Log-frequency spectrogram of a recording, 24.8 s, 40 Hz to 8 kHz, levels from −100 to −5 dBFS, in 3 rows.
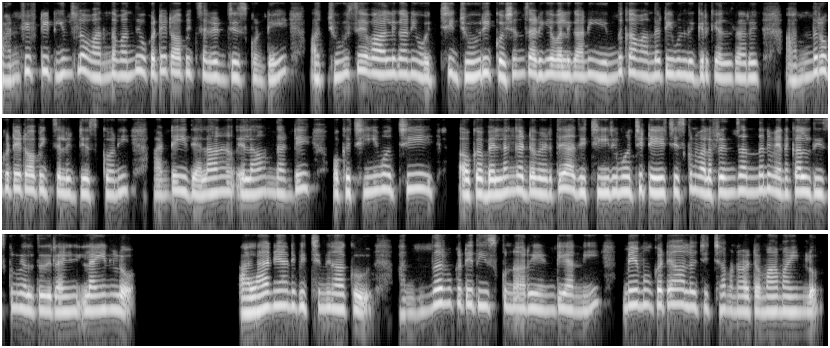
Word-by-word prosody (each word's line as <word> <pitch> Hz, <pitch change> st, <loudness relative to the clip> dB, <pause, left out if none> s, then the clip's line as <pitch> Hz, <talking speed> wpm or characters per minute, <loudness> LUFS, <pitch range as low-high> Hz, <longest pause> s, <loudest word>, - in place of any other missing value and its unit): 150 265 Hz, +9 st, -2 dB
టీమ్స్‌లో 275 Hz, +6 st, -1 dB
100 230 Hz, +2 st, -3 dB
మంది 255 Hz, +5 st, -2 dB
ఒకటే 275 Hz, +3 st, 0 dB
topic 280 Hz, -1 st, -3 dB
select 235 Hz, -4 st, -1 dB
చేసుకుంటే, 215 Hz, -2 st, -2 dB, 0.4 s
అది 210 Hz, -1 st, -2 dB
చూసే 270 Hz, +7 st, -1 dB
వాళ్ళు 265 Hz, 0 st, +3 dB
కాని, 265 Hz, -1 st, -1 dB
వచ్చి 225 Hz, +6 st, -5 dB
జ్యూరీ 255 Hz, +4 st, +3 dB
క్వెషన్స్ 270 Hz, +5 st, +1 dB
అడిగేవాళ్ళు 260 Hz, 0 st, +2 dB
కాని 250 Hz, +2 st, -2 dB, 0.2 s
ఎందుకు 285 Hz, +6 st, -3 dB
ఆహ్, 275 Hz, -, -2 dB
100 245 Hz, +1 st, -1 dB
టీముల 260 Hz, -1 st, 0 dB
దగ్గరికి 240 Hz, +1 st, -2 dB
వెళ్తారు? 225 Hz, 0 st, 0 dB, 0.4 s
అందరూ 235 Hz, +9 st, -1 dB
ఒకటే 285 Hz, 0 st, +2 dB
టాపిక్ 260 Hz, -2 st, -1 dB
సెలెక్ట్ 225 Hz, -2 st, 0 dB
చేసుకొని 225 Hz, +2 st, -2 dB, 0.3 s
అంటే 255 Hz, +5 st, -2 dB
ఇది 235 Hz, -, +1 dB
ఎలా 225 Hz, +1 st, +3 dB, 0.3 s
ఎలా 225 Hz, +1 st, +3 dB
ఉందంటే 235 Hz, +3 st, -2 dB, 0.4 s
ఒక -, -, -15 dB, 0.2 s
చీమచ్చి, 265 Hz, +2 st, -1 dB, 0.5 s
ఒక 230 Hz, -, +3 dB
బెల్లం 235 Hz, +3 st, +4 dB
గడ్డ 250 Hz, -1 st, +3 dB
వెడితే, 220 Hz, +5 st, +1 dB
అది 240 Hz, -2 st, +1 dB
చీరిమచ్చి 245 Hz, +2 st, +2 dB
టేస్ట్ 235 Hz, 0 st, +4 dB
చేసుకొని 255 Hz, +2 st, -2 dB
వాళ్ళ 225 Hz, -, +3 dB
ఫ్రెండ్స్ 245 Hz, +2 st, +3 dB
అందరిని 265 Hz, +2 st, 0 dB
వెనకాల 245 Hz, +2 st, +3 dB
తీసుకొని 235 Hz, +3 st, -3 dB
వెళ్తుంది 220 Hz, -1 st, +1 dB
లైన్ 210 Hz, +1 st, 0 dB, 0.2 s
లైన్‌లో. 225 Hz, +1 st, +1 dB, 1.2 s
అలానే 235 Hz, +7 st, +5 dB
అనిపించింది 255 Hz, -2 st, -2 dB
నాకు. 230 Hz, -1 st, +1 dB, 0.5 s
అందరూ 215 Hz, +10 st, 0 dB
ఒకటే 295 Hz, -1 st, -1 dB
తీసుకున్నారు 255 Hz, -2 st, -2 dB
ఏంటి 225 Hz, +2 st, -3 dB
అని. 215 Hz, +4 st, -6 dB, 0.3 s
మేము 280 Hz, 0 st, +3 dB
ఒకటే 280 Hz, +2 st, +2 dB
ఆలోచించామన్నమాట 225 Hz, -5 st, -2 dB
మా 210 Hz, -, +2 dB
మైండ్‌లో. 205 Hz, 0 st, 0 dB
245 Hz, 155 wpm, -21 LUFS, 225-265 Hz, 1.2 s, అలానే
